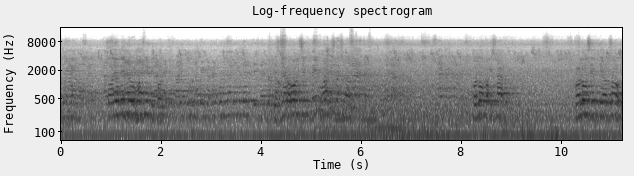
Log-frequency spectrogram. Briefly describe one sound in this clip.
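A man talks on a phone nearby.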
